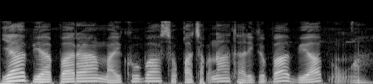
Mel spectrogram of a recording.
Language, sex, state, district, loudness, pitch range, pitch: Garo, male, Meghalaya, West Garo Hills, -17 LUFS, 100-145 Hz, 120 Hz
